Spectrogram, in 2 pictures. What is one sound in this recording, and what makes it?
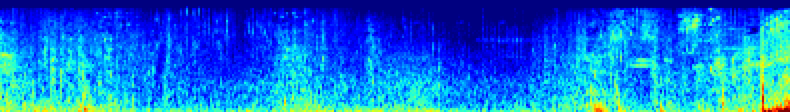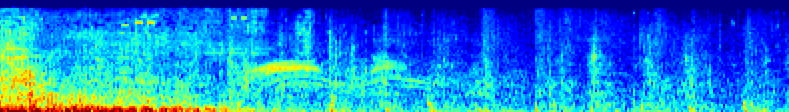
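Footsteps crunch on grass and rock.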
